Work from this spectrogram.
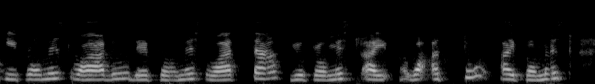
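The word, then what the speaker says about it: وعدتَ: Because we know already when dal and ta comes together, Arabs find it difficult to pronounce, so they omit. So they say wa'atta, like abatta, you promise.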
